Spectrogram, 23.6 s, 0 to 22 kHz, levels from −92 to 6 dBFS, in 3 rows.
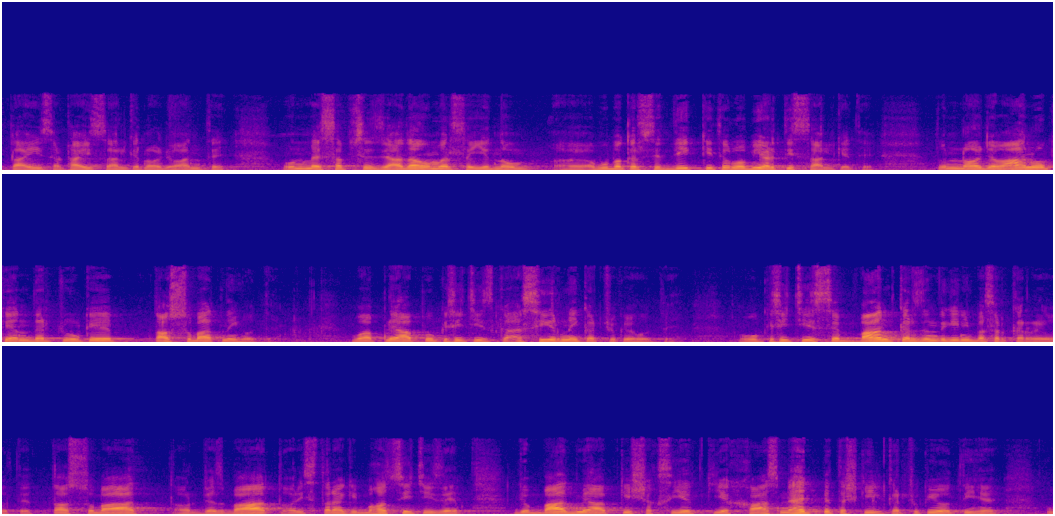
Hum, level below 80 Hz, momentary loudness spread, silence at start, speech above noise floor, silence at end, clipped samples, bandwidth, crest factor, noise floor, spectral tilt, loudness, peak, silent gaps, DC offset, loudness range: none; -58 dBFS; 13 LU; 0.05 s; 26 dB; 0 s; under 0.1%; 10.5 kHz; 20 dB; -54 dBFS; -6.5 dB/octave; -28 LUFS; -8 dBFS; none; under 0.1%; 3 LU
